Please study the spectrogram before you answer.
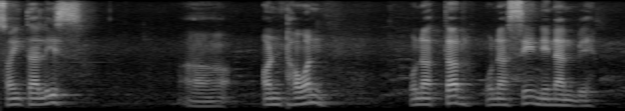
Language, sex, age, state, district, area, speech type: Nepali, male, 30-45, West Bengal, Darjeeling, rural, spontaneous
